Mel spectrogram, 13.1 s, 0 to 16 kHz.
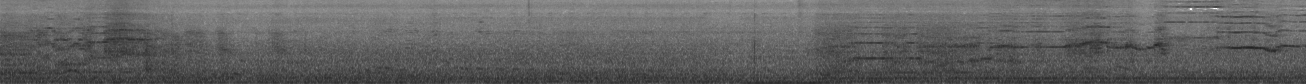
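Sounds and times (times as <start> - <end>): high metallic squeals: 0.0 - 2.1, 8.2 - 13.0
diesel engine droning: 0.0 - 13.0.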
